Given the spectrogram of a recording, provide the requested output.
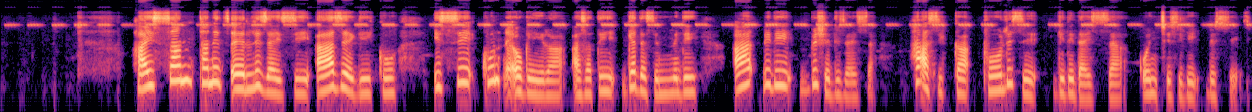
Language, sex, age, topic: Gamo, female, 36-49, government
